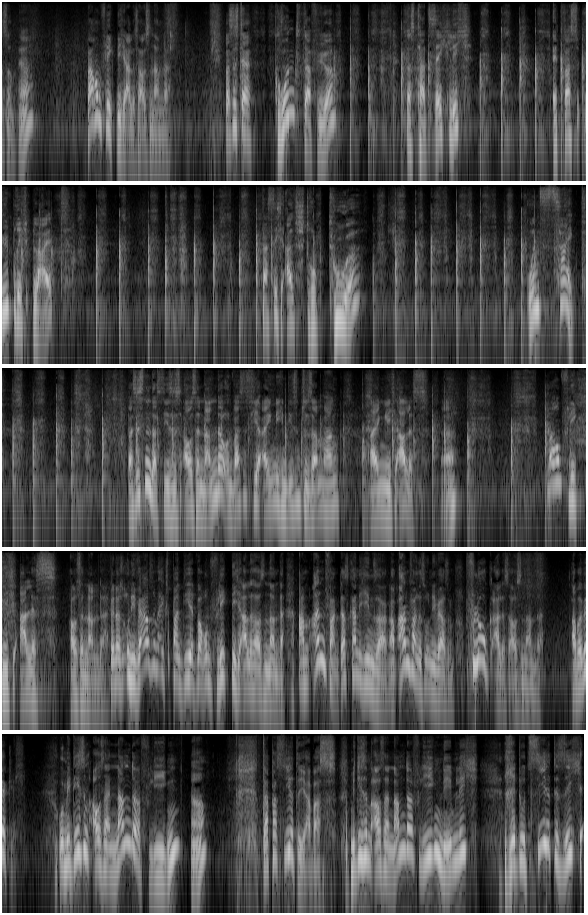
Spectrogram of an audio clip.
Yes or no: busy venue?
no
